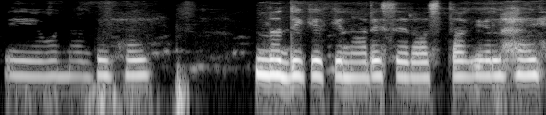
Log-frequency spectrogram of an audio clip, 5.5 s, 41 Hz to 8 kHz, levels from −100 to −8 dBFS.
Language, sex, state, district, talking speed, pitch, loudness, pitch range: Magahi, female, Bihar, Gaya, 120 wpm, 250 Hz, -22 LUFS, 245-260 Hz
